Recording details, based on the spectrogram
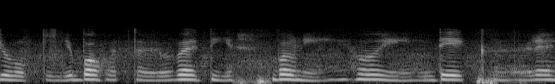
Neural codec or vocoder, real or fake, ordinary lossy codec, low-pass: codec, 16 kHz, 0.8 kbps, ZipCodec; fake; none; 5.4 kHz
